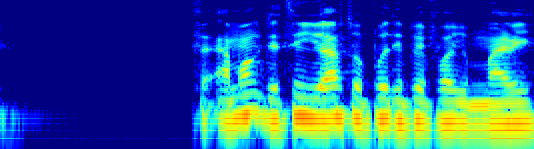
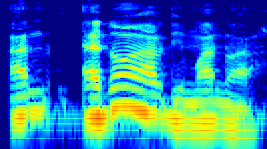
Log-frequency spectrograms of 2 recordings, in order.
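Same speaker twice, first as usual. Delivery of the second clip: ordinary talk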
